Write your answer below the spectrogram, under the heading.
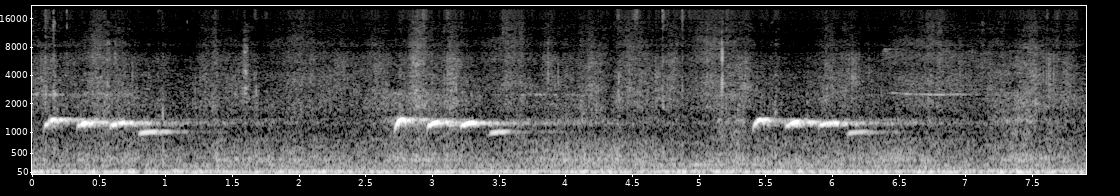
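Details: In a mountain forest a bird whistles a short phrase of about four descending notes, repeated three times at intervals of roughly two and a half to three seconds, with faint low rumble throughout.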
